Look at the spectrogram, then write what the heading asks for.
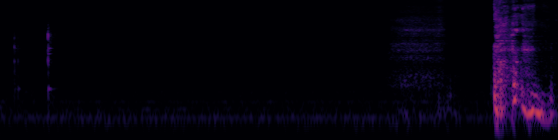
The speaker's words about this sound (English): Excuse me. Yeah, that probably won't be edited out just because it's episode zero, so. That's fine. People cough, it happens.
